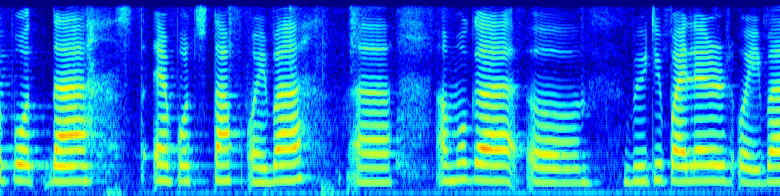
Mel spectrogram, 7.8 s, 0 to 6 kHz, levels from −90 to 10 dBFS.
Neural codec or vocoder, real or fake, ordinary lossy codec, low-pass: none; real; none; 5.4 kHz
